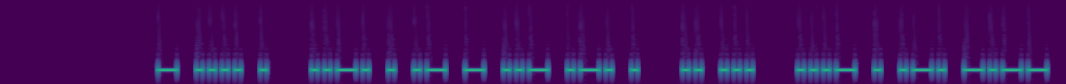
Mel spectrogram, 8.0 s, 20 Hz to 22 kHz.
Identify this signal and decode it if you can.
Morse code, heard as a keyed tone, about 25 wpm, 700 Hz. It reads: THE FEATURE IS VERY
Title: Sentences from Top 1000 Words - Review Part 5 - 25wpm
